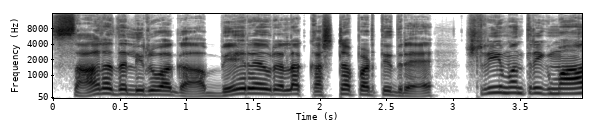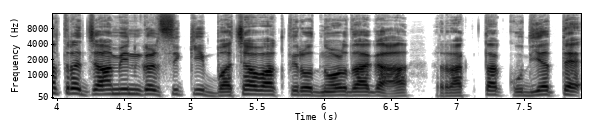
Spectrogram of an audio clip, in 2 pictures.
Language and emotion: Kannada, angry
